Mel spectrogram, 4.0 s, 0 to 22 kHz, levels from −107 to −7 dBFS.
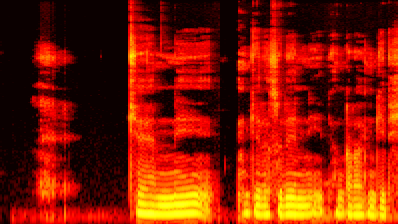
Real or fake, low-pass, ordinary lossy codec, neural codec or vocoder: real; none; none; none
